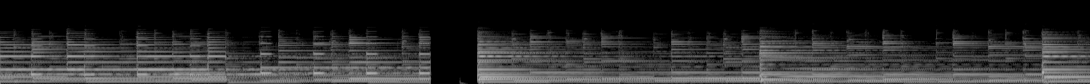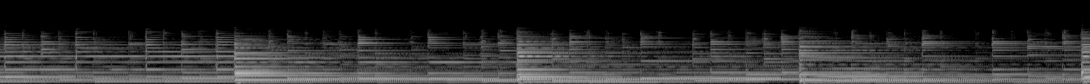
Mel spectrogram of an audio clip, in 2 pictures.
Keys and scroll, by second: 12.8-13.5 typing.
